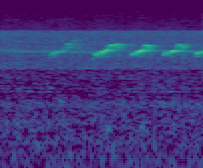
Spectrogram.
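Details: Fledged juvenile Japanese sparrowhawk calling: a short series of faint, high, thin notes, each slightly rising, spaced irregularly after a quiet start, over soft steady background hiss.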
